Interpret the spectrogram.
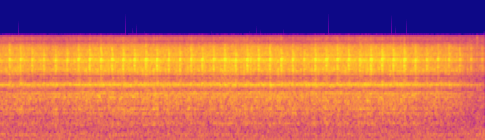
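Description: Recorded car engine idling with a rapid, even light tapping from a noisy tappet, a cheap fault put right at a service. It is played back from a flexi-disc through a small single-speaker record player, so it sounds thin with little bass, and it fades in at the start and out near the end.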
